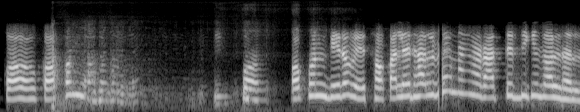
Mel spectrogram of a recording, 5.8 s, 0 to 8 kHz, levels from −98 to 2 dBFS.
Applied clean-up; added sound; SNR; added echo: neural mask model DeepFilterNet 3.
